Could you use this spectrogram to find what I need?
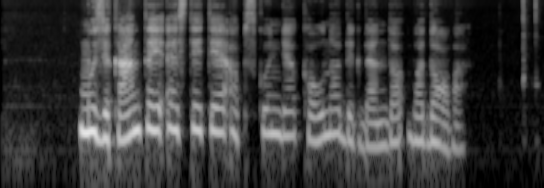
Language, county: Lithuanian, Kaunas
